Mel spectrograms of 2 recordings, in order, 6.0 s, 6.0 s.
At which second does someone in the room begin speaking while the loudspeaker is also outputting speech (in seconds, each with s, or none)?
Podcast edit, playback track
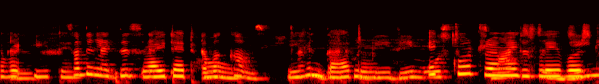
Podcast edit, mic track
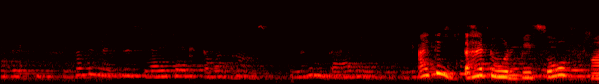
4.2 s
